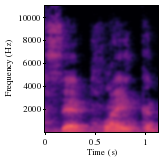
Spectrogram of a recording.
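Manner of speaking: ordinary delivery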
